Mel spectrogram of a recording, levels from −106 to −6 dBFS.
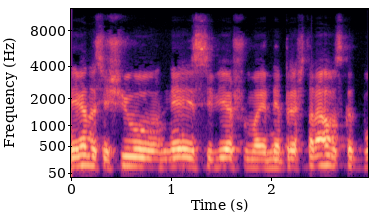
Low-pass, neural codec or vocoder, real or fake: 10.8 kHz; none; real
